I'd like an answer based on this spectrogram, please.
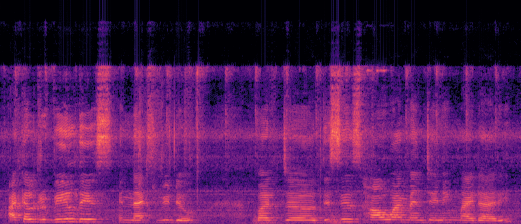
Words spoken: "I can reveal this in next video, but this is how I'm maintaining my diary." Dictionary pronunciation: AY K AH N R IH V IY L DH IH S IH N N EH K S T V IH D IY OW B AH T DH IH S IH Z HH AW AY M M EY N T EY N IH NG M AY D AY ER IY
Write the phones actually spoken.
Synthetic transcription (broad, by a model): AY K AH L R IH V IY L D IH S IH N N EH K S T V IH D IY OW B AH T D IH S IH Z HH AW AY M M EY N T EY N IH NG M AY D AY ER IY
